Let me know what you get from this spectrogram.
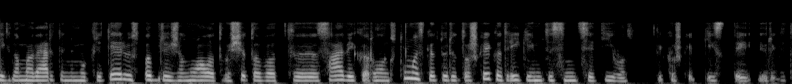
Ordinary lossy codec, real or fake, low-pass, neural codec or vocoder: Opus, 64 kbps; fake; 7.2 kHz; codec, 16 kHz, 6 kbps, DAC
